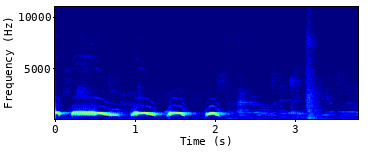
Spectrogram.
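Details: A 'kuk 3' style song from a spotted dove: four smooth, low coos, the first drawn out and the rest short and arched, then fading murmurs and a sudden click.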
